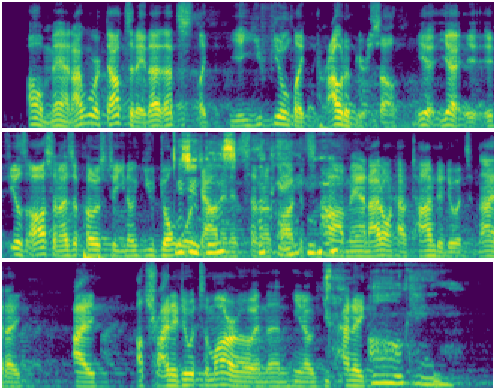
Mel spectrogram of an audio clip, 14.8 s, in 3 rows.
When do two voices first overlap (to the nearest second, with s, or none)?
7 s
